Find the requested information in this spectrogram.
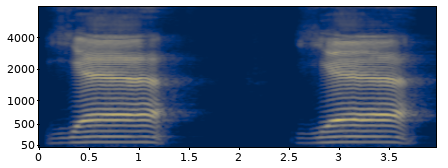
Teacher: জিহ্বার মধ্যখান তার বরাবর উপরের তালুর সঙ্গে লাগিয়ে উচ্চারিত হয় ইয়া।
